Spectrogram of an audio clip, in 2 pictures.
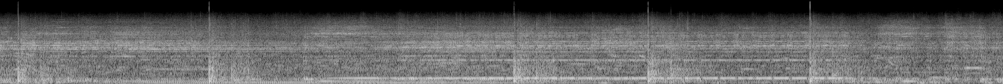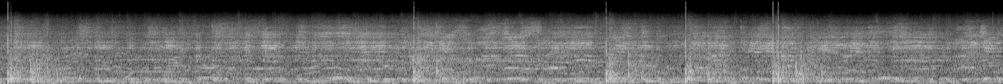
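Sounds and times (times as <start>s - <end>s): fireworks bursting: 0.0s - 20.0s
music with long held notes: 0.0s - 20.0s.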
